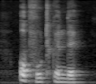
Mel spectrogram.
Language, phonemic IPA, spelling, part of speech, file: Dutch, /ˈɔpfutˌkʏndə/, opvoedkunde, noun, Nl-opvoedkunde.ogg
- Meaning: pedagogy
